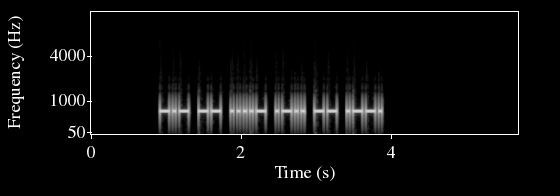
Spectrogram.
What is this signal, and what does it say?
Morse code, heard as a keyed tone, about 28 wpm, 700 Hz. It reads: KM4LMP
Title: USA Call Signs - 6 Characters - 28wpm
